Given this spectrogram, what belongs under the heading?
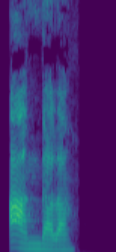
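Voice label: "Àndala", Sardinian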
